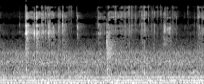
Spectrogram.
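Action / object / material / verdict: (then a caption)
scrape / bar of soap / soap / none. A small knife scrapes across the scored surface of a solid pink bar of soap held in the hand, crumbling off flakes. Brittle, bright scraping and crackling runs throughout, with sharper crunches near the start and midway over a steady low hum.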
